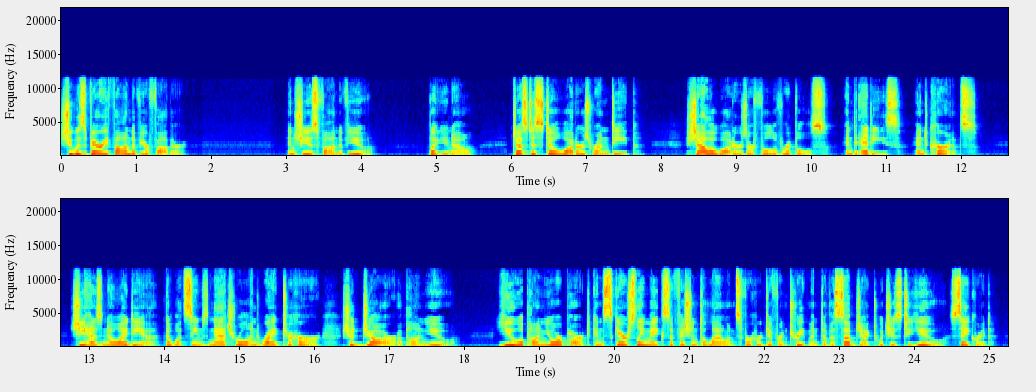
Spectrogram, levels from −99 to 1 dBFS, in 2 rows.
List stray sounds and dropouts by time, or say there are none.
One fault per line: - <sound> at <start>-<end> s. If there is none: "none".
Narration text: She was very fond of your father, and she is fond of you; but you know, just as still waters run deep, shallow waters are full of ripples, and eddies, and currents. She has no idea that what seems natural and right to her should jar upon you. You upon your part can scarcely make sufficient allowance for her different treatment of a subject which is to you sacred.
none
